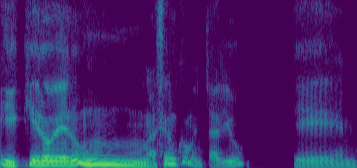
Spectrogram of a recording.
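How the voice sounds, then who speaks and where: A man's dark, mellow voice at a very slow pace with lively intonation. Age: 80s+. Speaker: audience member, economist. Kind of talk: public Q&A comment. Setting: auditorium with audience.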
